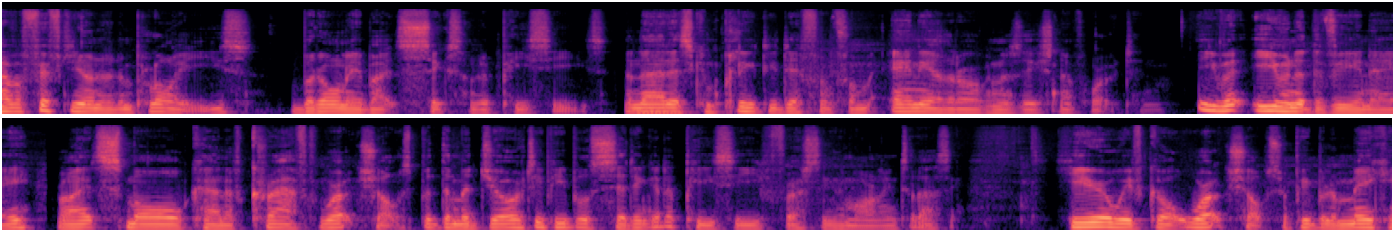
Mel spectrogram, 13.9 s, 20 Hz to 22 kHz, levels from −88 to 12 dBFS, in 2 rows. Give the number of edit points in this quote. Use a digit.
2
